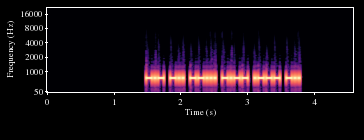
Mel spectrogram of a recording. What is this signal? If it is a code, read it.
Morse code, heard as a keyed tone, about 40 wpm, 700 Hz. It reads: KD7YJD
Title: USA Call Signs - 6 Characters - Repeated 2x - 40wpm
